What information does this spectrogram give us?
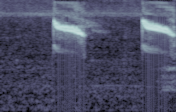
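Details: Caged white-eye on a stand making the birds around it restless: two clear, very high whistles sliding slowly downward, each about a quarter second long, almost a second apart, over a quiet background.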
